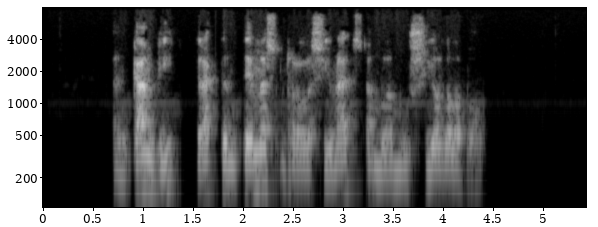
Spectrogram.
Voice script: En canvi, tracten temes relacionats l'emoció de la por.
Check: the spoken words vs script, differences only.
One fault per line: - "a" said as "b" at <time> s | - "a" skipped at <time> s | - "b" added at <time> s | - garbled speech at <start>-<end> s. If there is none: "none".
- "amb" added at 3.3 s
